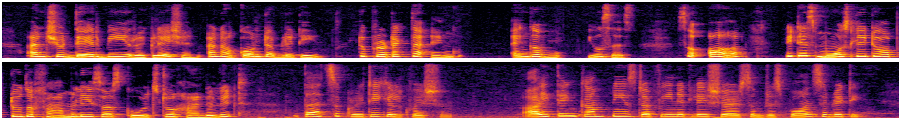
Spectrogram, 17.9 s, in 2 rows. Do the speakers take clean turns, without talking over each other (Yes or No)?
Yes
